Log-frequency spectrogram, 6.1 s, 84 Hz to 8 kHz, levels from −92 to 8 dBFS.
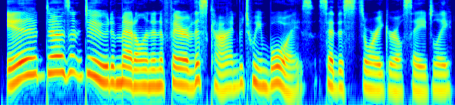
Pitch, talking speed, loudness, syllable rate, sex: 215 Hz, 180 wpm, -17 LUFS, 4.1 syllables/s, female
